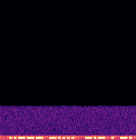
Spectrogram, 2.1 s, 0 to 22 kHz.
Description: Morse code, heard as a keyed tone, about 35 wpm, 440 Hz. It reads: 26 KEN
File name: n6tr / Fab2007CWSprintHour1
